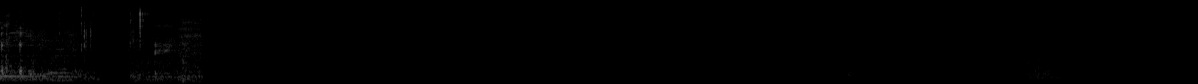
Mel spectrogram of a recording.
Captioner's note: laughter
